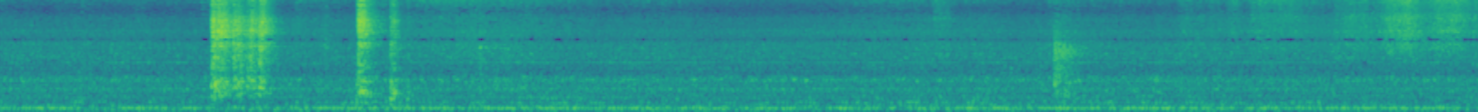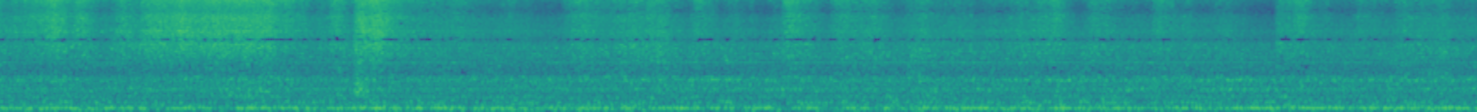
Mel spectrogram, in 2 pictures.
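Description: Steady low drone of a ship's machinery at sea, with a few short sharp clatters, the loudest about two seconds in and again just before four seconds.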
